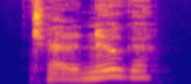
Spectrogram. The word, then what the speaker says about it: Chattanooga: Is that how you say it? Chattanooga? – Chattanooga.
